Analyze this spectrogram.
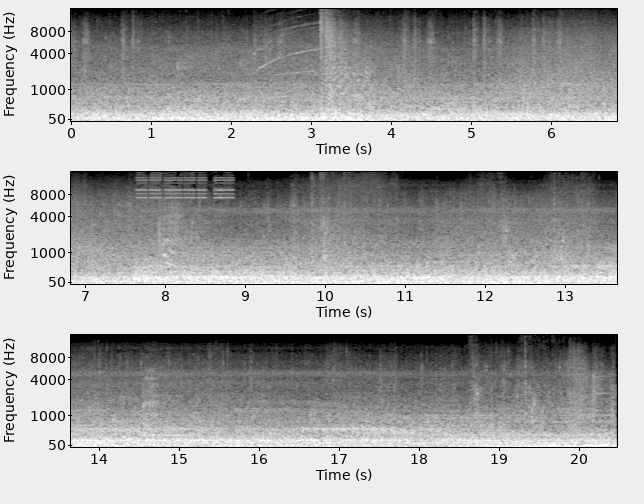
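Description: Water splashes and sloshes as someone wades through it.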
